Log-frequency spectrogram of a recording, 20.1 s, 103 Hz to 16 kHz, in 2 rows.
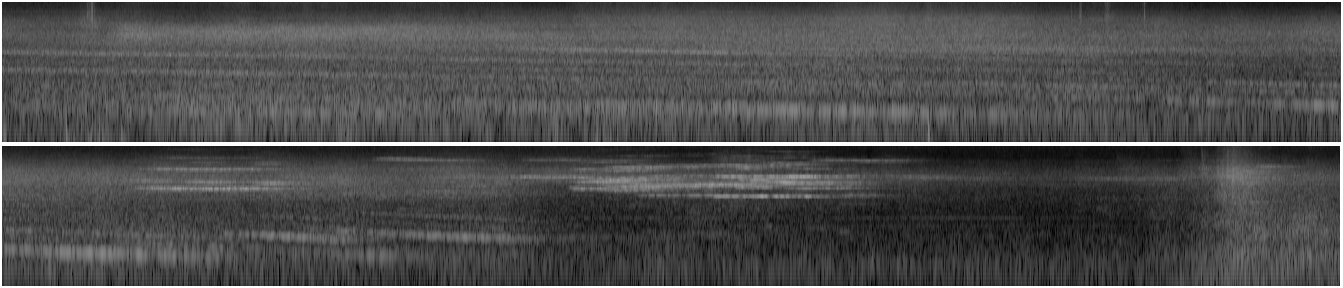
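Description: London Underground Jubilee line 1996 Stock train braking into the platform. A whine of several tones falls steadily in pitch for about fourteen seconds, with high squeals from the brakes and wheels as it comes to a stop. It then goes quieter, with a short burst of noise just before the end.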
